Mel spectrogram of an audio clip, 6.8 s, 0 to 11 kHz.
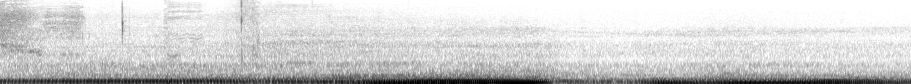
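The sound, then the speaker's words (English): A car engine rumbles, its deep idle swelling into a louder rev, briefly easing, then revving up again as the vehicle, which had pulled up beside the speaker and sat there for about 10 minutes, pulls off. “I don't know why he uh, pulled up beside me and sat there for 10 minutes, but he decided he wanted to, so I guess he did”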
